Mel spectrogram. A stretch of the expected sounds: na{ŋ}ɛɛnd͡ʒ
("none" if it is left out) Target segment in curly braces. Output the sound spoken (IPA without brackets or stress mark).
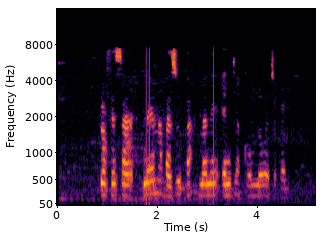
n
